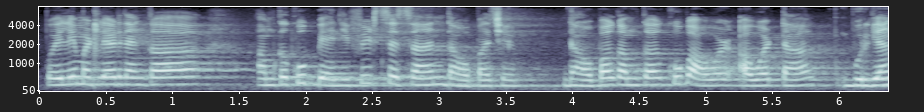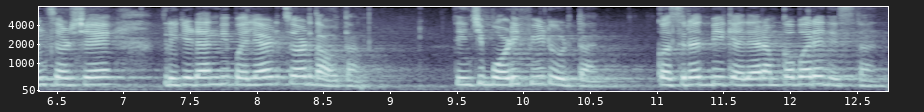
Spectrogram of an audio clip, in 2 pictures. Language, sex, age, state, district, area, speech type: Goan Konkani, female, 18-30, Goa, Bardez, urban, spontaneous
